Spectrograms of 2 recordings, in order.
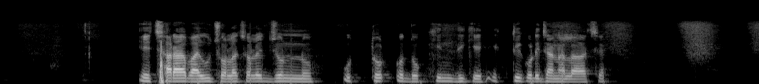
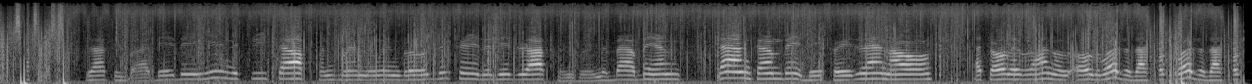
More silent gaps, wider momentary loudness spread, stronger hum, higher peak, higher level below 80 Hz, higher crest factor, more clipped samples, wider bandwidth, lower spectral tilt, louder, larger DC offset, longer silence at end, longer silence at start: neither; first, 21 LU vs 11 LU; neither; about the same, -2 dBFS vs 0 dBFS; second, -52 dBFS vs -40 dBFS; about the same, 24 dB vs 22 dB; neither; second, 8.4 kHz vs 19.5 kHz; first, -5 dB/octave vs -2.5 dB/octave; about the same, -24 LUFS vs -22 LUFS; neither; about the same, 0 s vs 0.05 s; first, 1.4 s vs 0 s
